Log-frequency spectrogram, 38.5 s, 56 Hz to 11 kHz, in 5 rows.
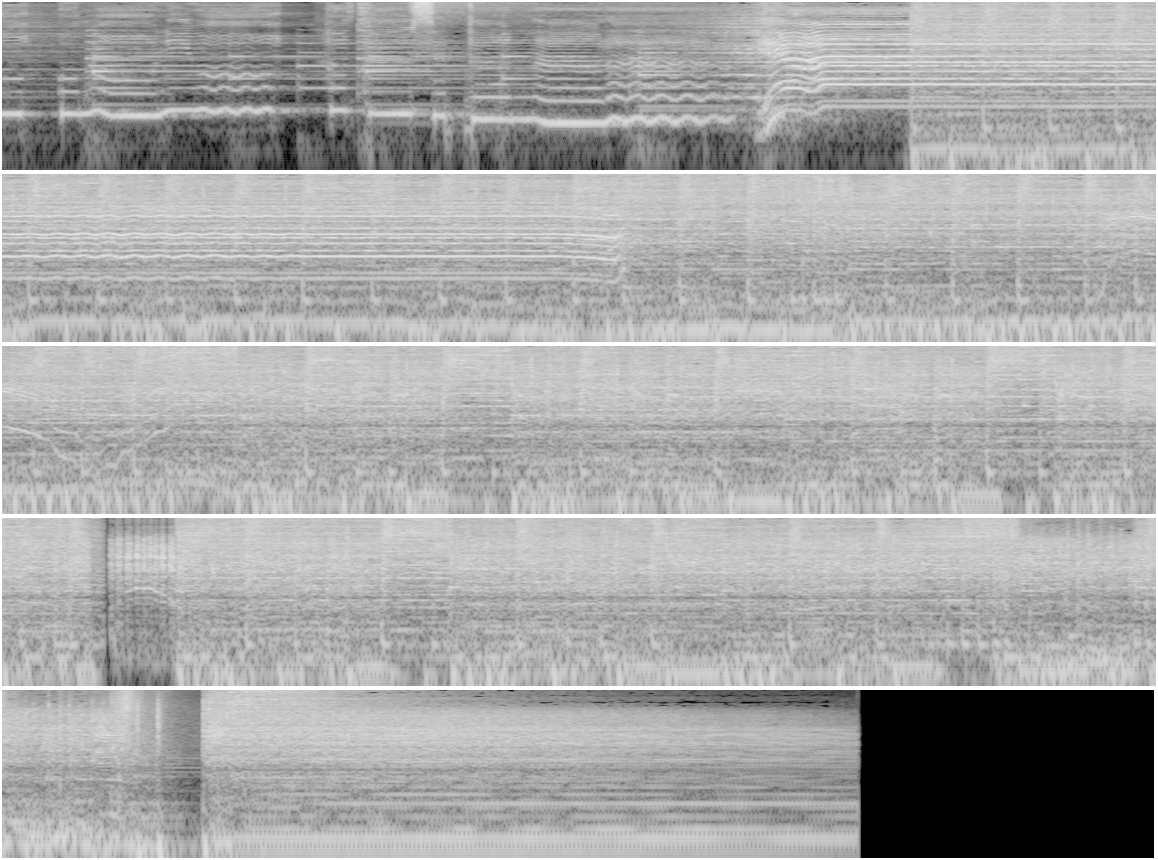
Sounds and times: Music: 0.0 - 36.5.

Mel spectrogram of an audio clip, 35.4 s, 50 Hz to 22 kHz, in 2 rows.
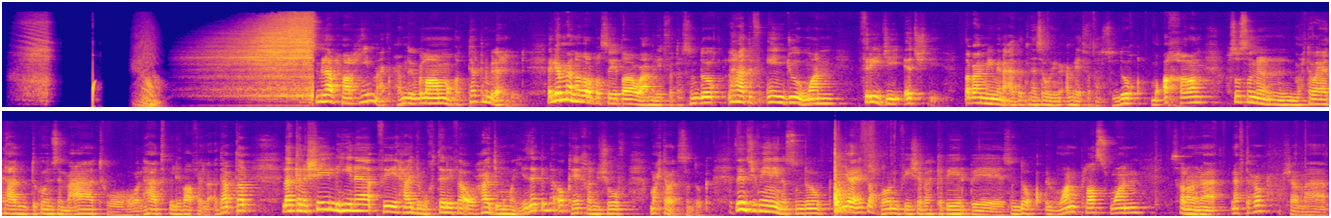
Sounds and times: Speech: 4.2 - 35.3.

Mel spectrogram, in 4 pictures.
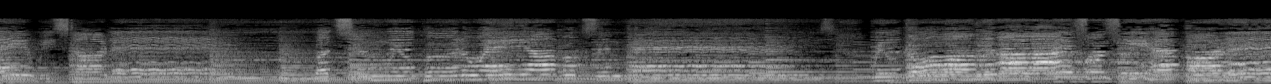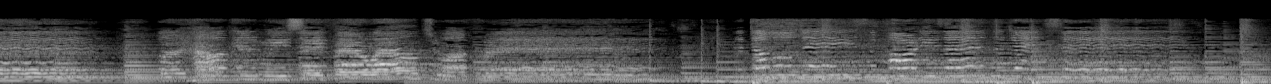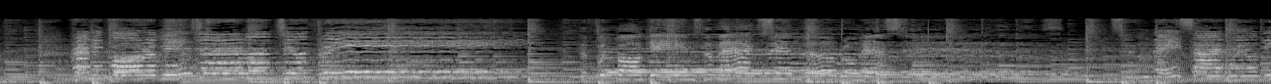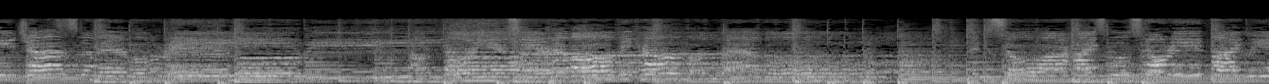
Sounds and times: Music: 0.0 - 50.8.

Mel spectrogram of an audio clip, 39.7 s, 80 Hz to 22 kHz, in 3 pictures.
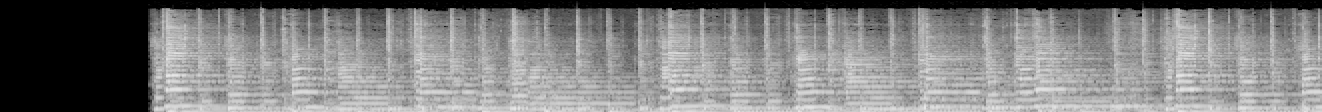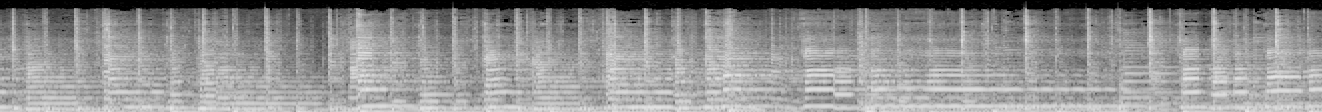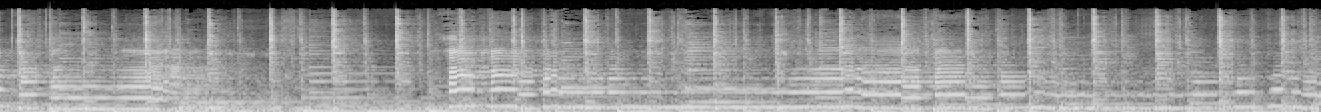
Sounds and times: Guitar: 1.5 - 39.6.

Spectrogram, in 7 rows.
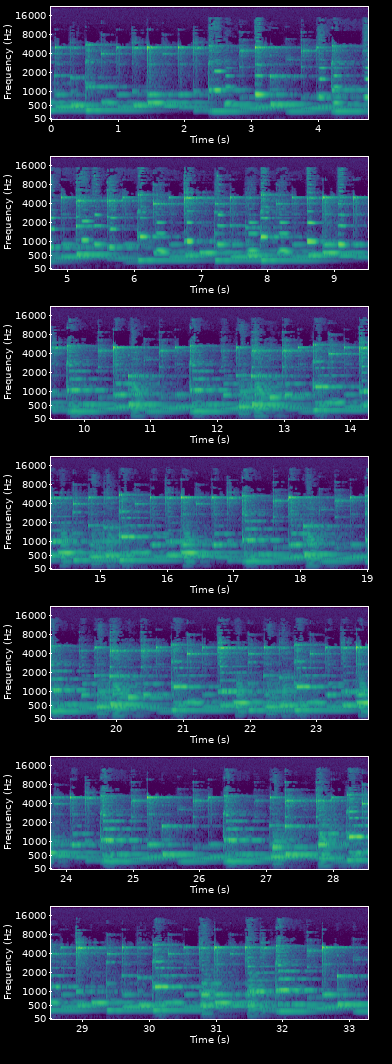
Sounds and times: Music: 0.0 - 33.2.

